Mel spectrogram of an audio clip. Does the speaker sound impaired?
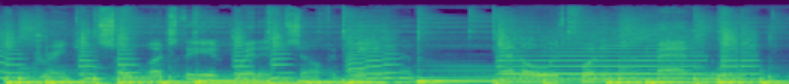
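No.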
